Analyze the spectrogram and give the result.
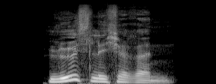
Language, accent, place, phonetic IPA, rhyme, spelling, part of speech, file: German, Germany, Berlin, [ˈløːslɪçəʁən], -øːslɪçəʁən, löslicheren, adjective, De-löslicheren.ogg
- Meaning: inflection of löslich: 1. strong genitive masculine/neuter singular comparative degree 2. weak/mixed genitive/dative all-gender singular comparative degree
